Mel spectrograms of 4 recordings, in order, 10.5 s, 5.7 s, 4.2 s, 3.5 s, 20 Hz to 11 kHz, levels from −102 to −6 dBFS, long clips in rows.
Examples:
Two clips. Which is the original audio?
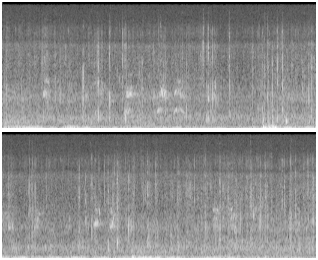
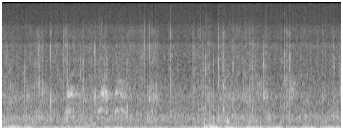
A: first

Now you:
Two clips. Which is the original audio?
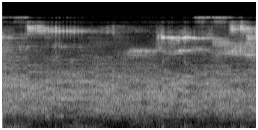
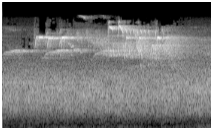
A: second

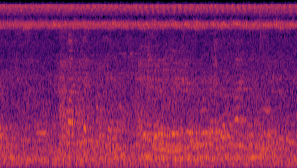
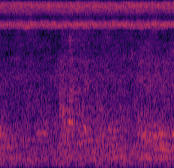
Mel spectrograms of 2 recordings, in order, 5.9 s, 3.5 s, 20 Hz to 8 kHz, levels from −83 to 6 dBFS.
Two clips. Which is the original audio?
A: first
